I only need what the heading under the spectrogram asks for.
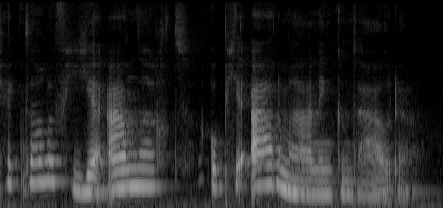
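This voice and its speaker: A woman guiding a meditation, giving slow, calm, soft-spoken instructions. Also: a little high. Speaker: meditation guide. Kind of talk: guided meditation.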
